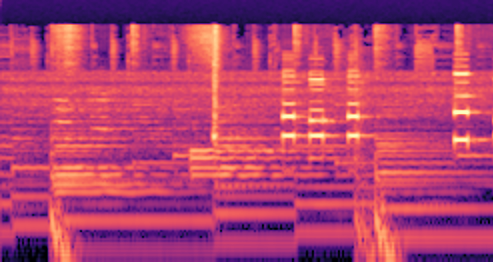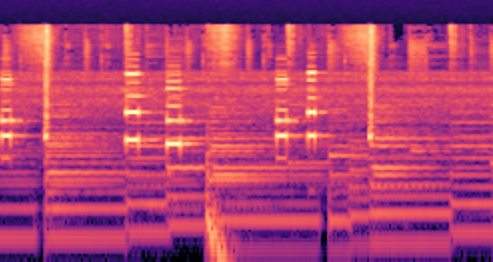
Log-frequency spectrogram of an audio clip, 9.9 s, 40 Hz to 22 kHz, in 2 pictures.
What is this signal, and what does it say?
DTMF, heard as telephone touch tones, dialled by hand, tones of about 100 ms, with room echo. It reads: 878 67 61 79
